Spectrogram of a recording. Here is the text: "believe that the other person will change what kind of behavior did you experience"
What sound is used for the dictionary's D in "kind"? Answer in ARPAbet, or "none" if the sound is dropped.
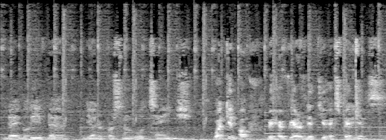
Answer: none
